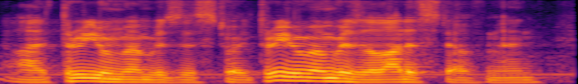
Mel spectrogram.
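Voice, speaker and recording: Low-voiced guy doing a chill live stream, flat monotone voice, reads chat out loud, little hum in the background. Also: fast talker. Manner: laid-back, reads chat aloud, chuckles often. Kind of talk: casual live stream chat reading comments.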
